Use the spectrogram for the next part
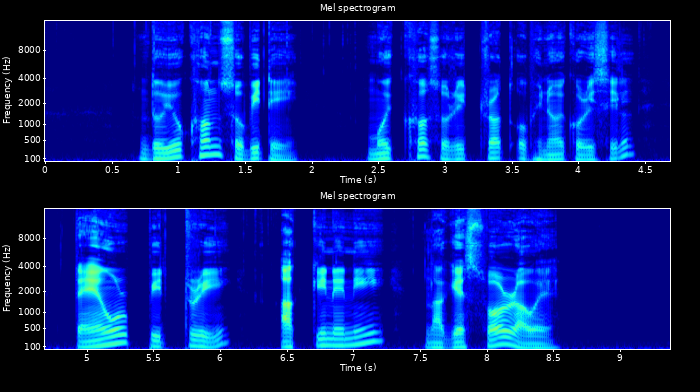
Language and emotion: Assamese, neutral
